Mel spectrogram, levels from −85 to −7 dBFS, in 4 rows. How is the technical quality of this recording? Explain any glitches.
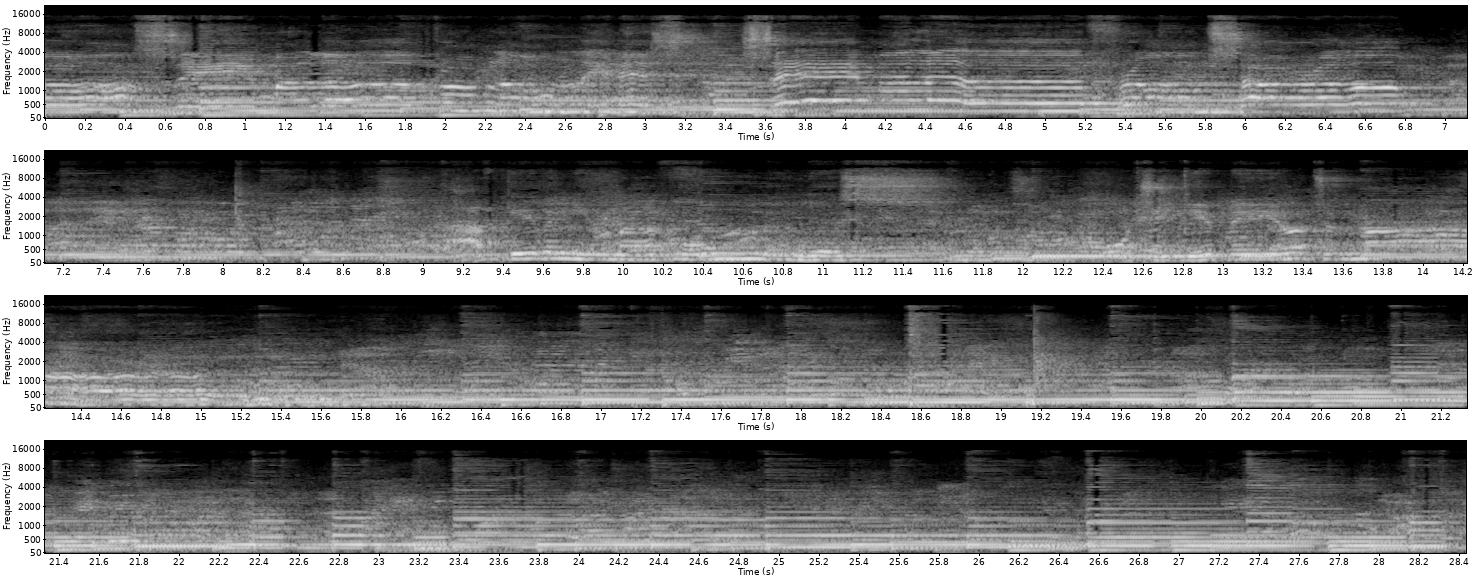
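Listening closely, nothing in the recording stood out as a technical problem, so there are no glitches to explain.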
